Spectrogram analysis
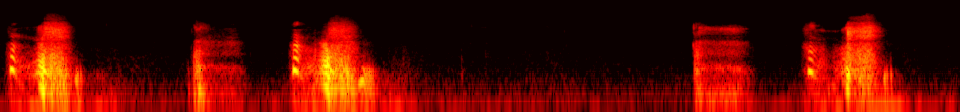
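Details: Woman sneezing: three forceful, messy, wet sneezes, each after a quick in-breath, with a short nasal sniff between.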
